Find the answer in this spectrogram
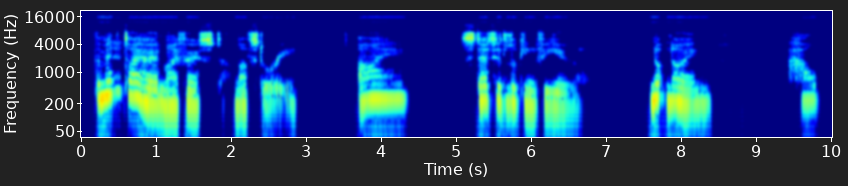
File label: poetry; Rumi; still pneumonia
